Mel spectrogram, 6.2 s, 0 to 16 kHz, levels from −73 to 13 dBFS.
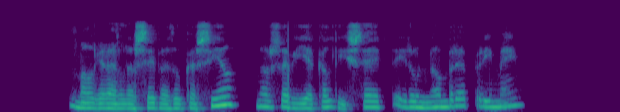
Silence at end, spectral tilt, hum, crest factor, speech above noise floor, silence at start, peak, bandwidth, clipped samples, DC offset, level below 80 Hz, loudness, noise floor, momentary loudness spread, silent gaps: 0.95 s; -5.5 dB/octave; none; 16 dB; over 66 dB; 0.7 s; -10 dBFS; 7.8 kHz; under 0.1%; under 0.1%; -60 dBFS; -25 LUFS; under -90 dBFS; 7 LU; 2.42-2.56 s, 3.88-3.92 s, 4.70-4.75 s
